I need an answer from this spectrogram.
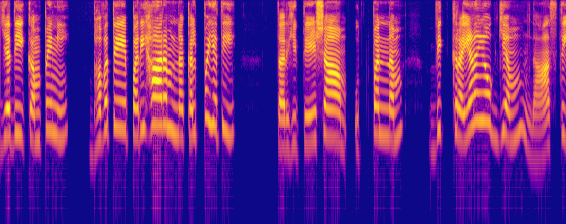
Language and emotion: Sanskrit, disgusted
